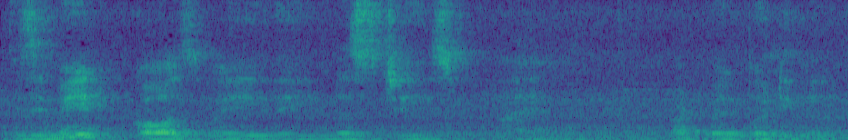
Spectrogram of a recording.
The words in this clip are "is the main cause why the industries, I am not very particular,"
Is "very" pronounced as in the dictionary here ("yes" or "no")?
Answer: no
